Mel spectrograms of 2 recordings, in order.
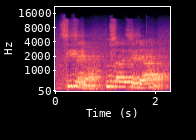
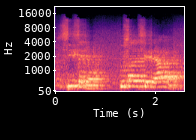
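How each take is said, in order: Both takes have the same delivery.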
